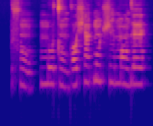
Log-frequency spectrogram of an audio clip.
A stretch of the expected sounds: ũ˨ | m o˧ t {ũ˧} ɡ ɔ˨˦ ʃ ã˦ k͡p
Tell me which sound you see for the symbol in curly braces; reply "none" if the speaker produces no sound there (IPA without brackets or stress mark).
ũ˨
